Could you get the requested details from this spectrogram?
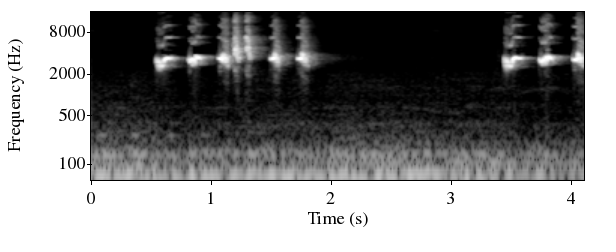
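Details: Orange-headed thrush after moulting, sound to make the bird more aggressive: a string of about six loud, rich whistles with a brief buzzy burst in the middle, a pause, then three more whistles.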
